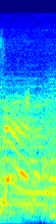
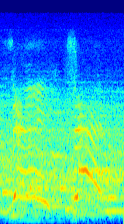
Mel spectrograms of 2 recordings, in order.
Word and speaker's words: zed: A toque is a hat, a Chesterfield is a coach, and it is pronounced Zed, not Z-Z.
